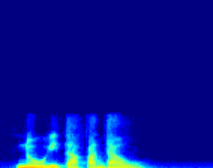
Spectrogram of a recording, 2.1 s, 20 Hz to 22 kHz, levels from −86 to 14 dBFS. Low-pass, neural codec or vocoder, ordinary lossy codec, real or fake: 7.2 kHz; codec, 16 kHz, about 1 kbps, DyCAST, with the encoder's durations; AAC, 48 kbps; fake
